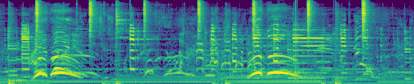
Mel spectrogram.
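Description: Live rock band playing: an electric guitar lead bends notes up and back down in repeated wailing phrases over sustained Hammond organ chords. Drum and cymbal hits come at a steady beat.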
